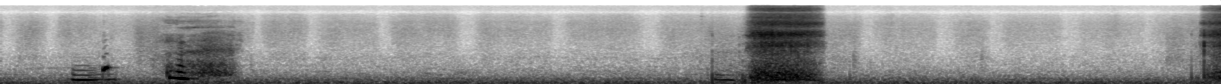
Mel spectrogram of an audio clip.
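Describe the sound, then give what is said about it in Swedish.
Snorting mucus up through the nose: a few short, wet nasal sniffs early on, then after a quiet stretch a longer, louder rush of air drawn in. “Ursäkta Jag drog in slem”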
